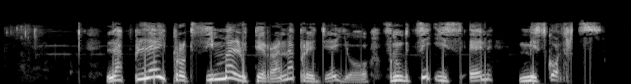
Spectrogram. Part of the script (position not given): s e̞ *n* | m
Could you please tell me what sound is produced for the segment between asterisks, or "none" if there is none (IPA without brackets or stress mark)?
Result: n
